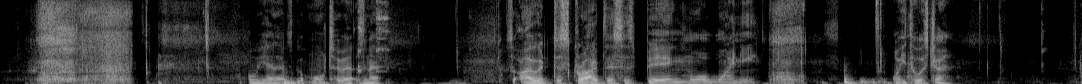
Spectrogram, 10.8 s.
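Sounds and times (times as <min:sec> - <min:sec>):
slurping coffee during a tasting: 0:00.3 - 0:01.4
speech: 0:02.5 - 0:04.0, 0:05.1 - 0:07.8, 0:09.0 - 0:09.6.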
